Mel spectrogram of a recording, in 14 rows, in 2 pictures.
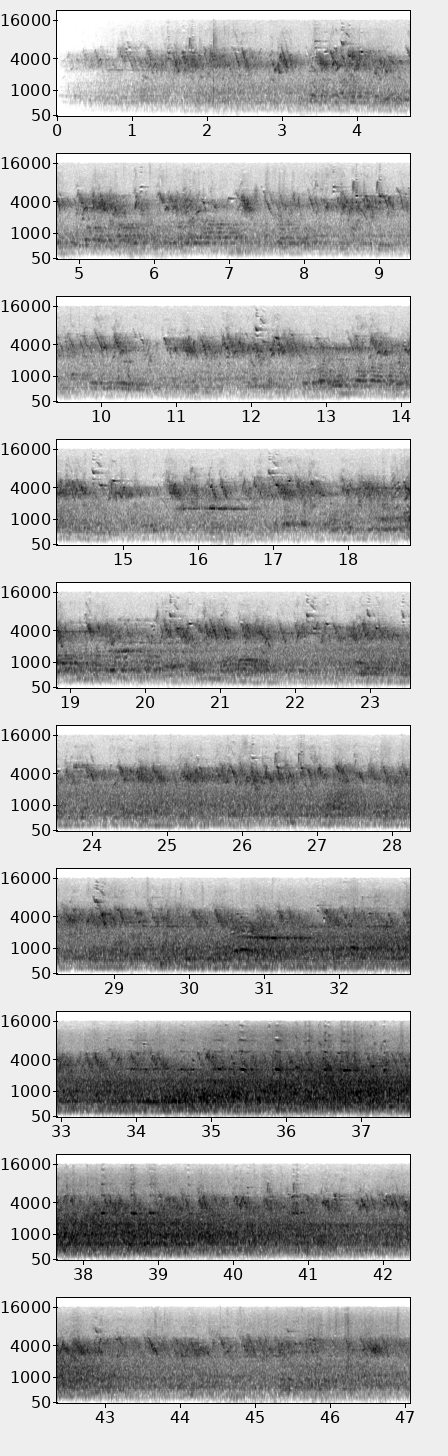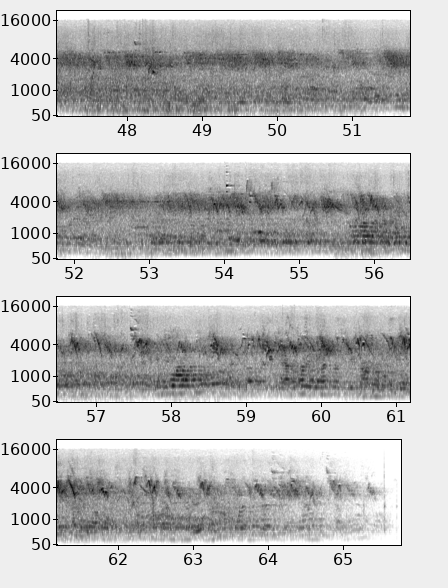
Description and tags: Alanis - Town Hall Square - Plaza del Ayuntamiento
Date: 23rd Feb 2013
This is the sound of the Town Hall Square in Alanis (Sevilla, Spain) in a cold but sunny winter morning. There are lots of birds singing in some shrubs. Two old ladies talk in the background.
Gear: Zoom H4N, windscreen
Fecha: 23 de febrero de 2013
Este es el sonido de la Plaza del Ayuntamiento en Alanís (Sevilla, España) una mañana de invierno fría, aunque soleada. Hay muchos pájaros cantando en unos arbustos. Dos señoras hablan en el fondo.
Equipo: Zoom H4N, antiviento
Alanis, Espana, Sevilla, Seville, Spain, field-recording, grabacion-de-campo, naturaleza, nature, paisaje, pajaros, plaza, pueblo, soundscape, square, village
